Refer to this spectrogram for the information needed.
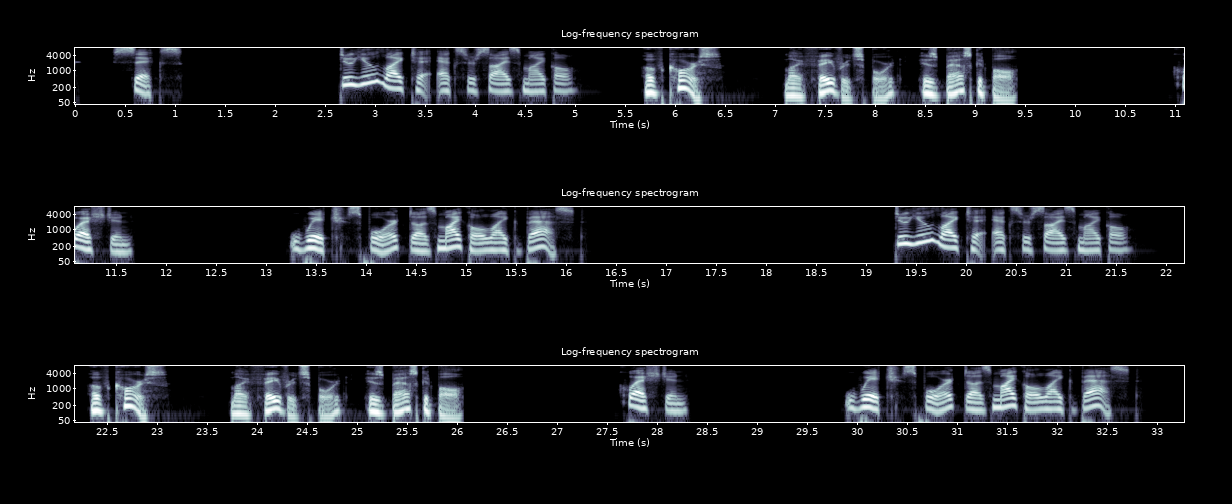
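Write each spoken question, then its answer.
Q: Which sport does Michael like best?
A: Basketball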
